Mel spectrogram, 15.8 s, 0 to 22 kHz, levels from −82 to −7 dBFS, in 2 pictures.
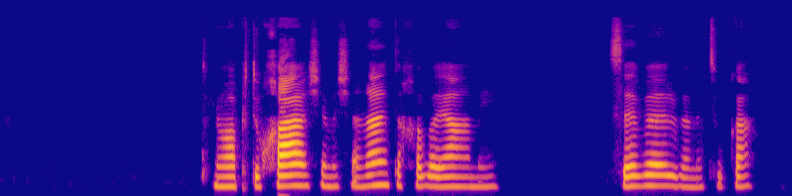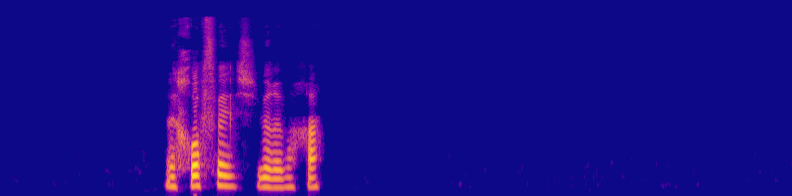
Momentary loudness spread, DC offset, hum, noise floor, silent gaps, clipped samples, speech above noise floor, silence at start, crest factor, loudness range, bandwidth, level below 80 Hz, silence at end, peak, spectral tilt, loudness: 17 LU; under 0.1%; none; -77 dBFS; none; under 0.1%; 56 dB; 2.15 s; 24 dB; 9 LU; 15.5 kHz; -76 dBFS; 4.75 s; 0 dBFS; -4.5 dB/octave; -22 LUFS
